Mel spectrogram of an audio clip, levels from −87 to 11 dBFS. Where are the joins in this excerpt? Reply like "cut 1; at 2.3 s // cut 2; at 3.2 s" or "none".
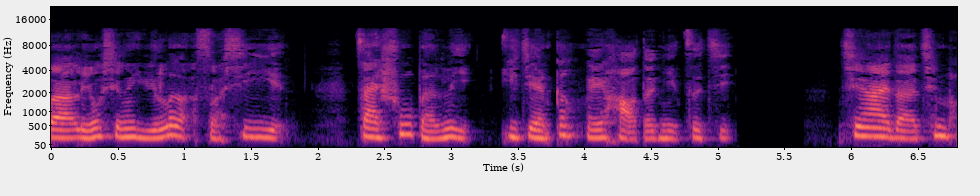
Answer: none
